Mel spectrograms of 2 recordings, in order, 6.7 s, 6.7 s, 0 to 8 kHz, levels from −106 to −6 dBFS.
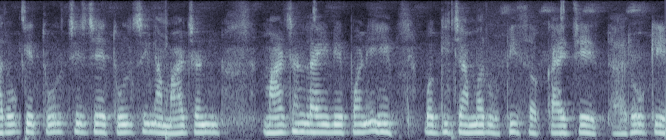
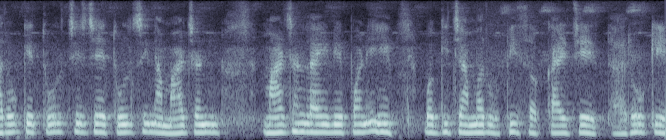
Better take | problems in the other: second | noise reduction (neural mask model Resemble Enhance denoiser)

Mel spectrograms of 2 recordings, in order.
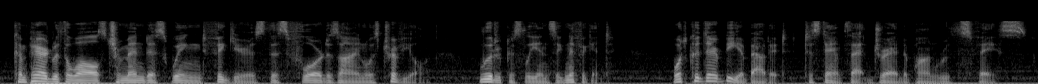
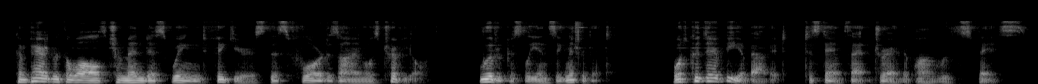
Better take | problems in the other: first | noise reduction (neural mask model DeepFilterNet 3)

